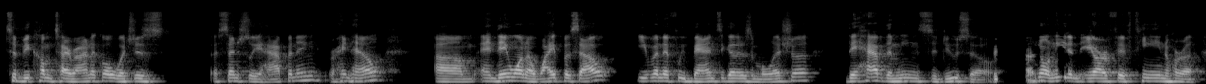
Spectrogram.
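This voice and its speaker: A man with a somewhat high-pitched voice speaks as a podcast guest. He lays out his views in a measured, reasoned way, building each point step by step. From Miami, Florida, US. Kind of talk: casual podcast discussion.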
